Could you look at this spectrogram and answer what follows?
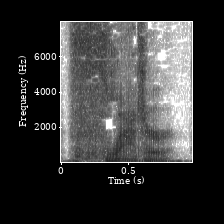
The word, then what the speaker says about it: flatter: Flatter. Okay? F-L-A-T-T-E-R. As you guys know, Americans, we a lot of times pronounce that word flatter, those T's as if they were a D, right? A D.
